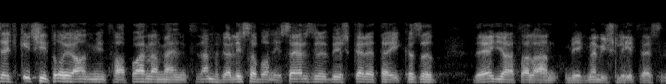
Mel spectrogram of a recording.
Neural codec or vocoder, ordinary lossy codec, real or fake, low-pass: codec, 24 kHz, 3 kbps, HILCodec; Opus, 16 kbps; fake; 7.2 kHz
